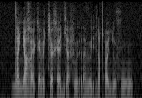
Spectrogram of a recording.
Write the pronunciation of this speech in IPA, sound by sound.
d a ʎ a ʁ ɛː k ɛ β œ c œ x ɛː dʲ aː f u r a ð u rʲ œ qʼ uː ʎ u x uː

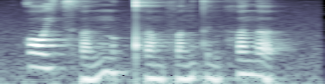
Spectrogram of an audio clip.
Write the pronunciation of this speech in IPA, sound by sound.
k ɔː˥ j t͡sʰ ɐ˨˥ n n̪ ʊ˧ k̚ pʰ ɐ˨ m f ɐ˨˥ ŋ t̪ ɪ˨˥ ŋ h ɐ˥ n ɐ˨ t̚

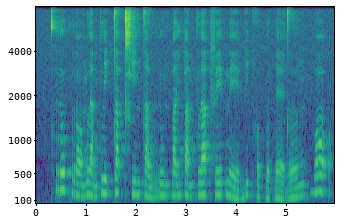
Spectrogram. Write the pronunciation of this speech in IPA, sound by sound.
kʰ r oː˥˩ k̚ r ɔː˩˦ ŋ l a˩˦ m k l i˦˥ ʔ t a˥˩ p̚ t͡ɕʰ i˧ n t a˨˩ w r u˧ n p a˦˥ j p a˧ m k l a˦˥ ʔ f eː˦˥ p̚ m eː˨˩ b i˦˥ ʔ h o˨˩ k̚ l o˨˩ k̚ l ɛː˨˩ d ɤː˦˥ ŋ | b ɔ˥˩ ʔ

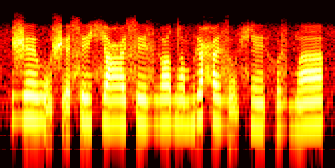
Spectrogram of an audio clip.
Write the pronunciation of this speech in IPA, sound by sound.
ʒ ɛ β o̰ ʃ ɛ̰ ɬ e ç a ʕ ɪ ɬ e z ð i dˤ ẽ b ɪ ħ ɛ z o̰ ç ẽ h ʊ z b ã

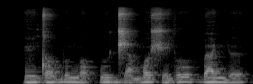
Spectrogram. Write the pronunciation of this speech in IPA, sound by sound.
ɛ̃˨˦ t ɔ˨˦ b o˧ ŋ ɔ˨ k͡p u˧ d͡ʒ a˨ m ɔ˦ ʃ ə˨ j oː˦ ɡ͡b a˦ ɲ ə˧

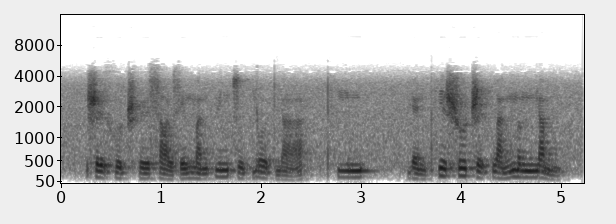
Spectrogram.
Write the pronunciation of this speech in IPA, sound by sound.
ʂ ɻ̩˥˩ x u˧˥ ʈ͡ʂʰ ɻ̩˧˥ s ɑ˨˩ ʊ̯ s e˦ ɪ̯ m a˧˥ n p y˥ n t͡s u˨˩ p j o˥˩ ʊ̯ t̪ j ä˨˩˦ | t̪ʰ i˥ n | p ɥ ɛ˨˩ n t̪ʰ i˥˩ ʂ u˥ ʈ͡ʂ ɻ̩˧˥ k w a˧˥ n n̪ ɤ˥ ŋ n̪ j ä˥˩ m i˩

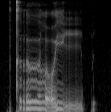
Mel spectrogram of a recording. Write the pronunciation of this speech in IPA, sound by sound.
t r ɯ l o̰ j ḭ p

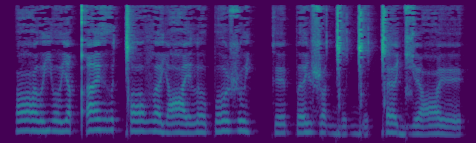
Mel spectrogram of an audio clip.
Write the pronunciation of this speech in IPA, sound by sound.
ʕ o j o j qʼ ɛ ɦ ʊ ǀ ɔ v ɐ j ʕ e l o p o ʐ u j kː ø p ə j ʐ ɔ ɡ͡ǀ ʊ ɡ͡ǀ ʊ ǀ œ d͡ʑ ø ʕ ø

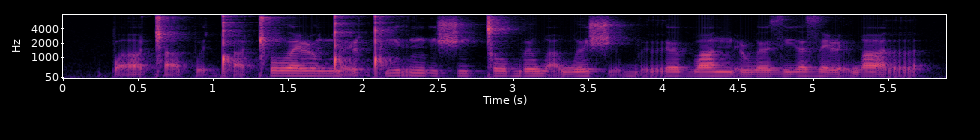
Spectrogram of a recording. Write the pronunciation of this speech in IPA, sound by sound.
p ɑ̰ ǁ ɑ̰ p ə̰ ǃʼ ɑ̰ ǁ o ɐ̯ ɭ o ŋ͡ǃ ə̰ ɭ ǃʼ i r ŋ i ʃ i ǀ o b ə w ɑ̰ w ə ʃ ə̰ b ə̰ r œ b ɑ n ə̰ ɭ w œ z i ɐ̯ z ɛ ɭ ə̰ w ɑ r

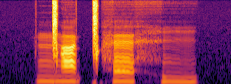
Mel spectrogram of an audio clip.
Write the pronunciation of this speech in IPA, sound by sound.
ŋ͡ǀ a ǀʰ ɛ h i

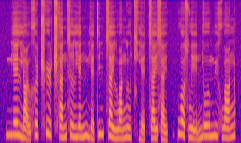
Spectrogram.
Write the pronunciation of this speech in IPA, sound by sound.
m j ɛ˥ l j ɑ̰˨˩ ʊ̯ x ɤ˥˧ ʈ͡ʂʰ ɻ̩˥˩ ʈ͡ʂʰ a˧˥ n s ɹ̩˧ l j ɛ˧˥ n m j ɛ̰˨˩ t̪ y˥ n t͡s a˥˩ ɪ̯ l w ɑ˧˥ ŋ l u˧˥ t͡ɕʰ j ɛ̰˨˩ t͡s a˥ ɪ̯ s a˨ ɪ̯ | p w ɔ˥˩ s w ḛ˨˩ ɪ̯ n̪ j o˥ ʊ̯ m y˥˩ x w ɑ˧˥ ŋ

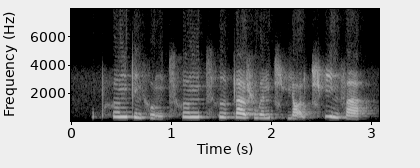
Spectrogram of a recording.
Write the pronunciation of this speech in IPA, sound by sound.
pʰ ɤ˥ ŋ t̪ i˨ n x ʊ̰˨˩ ŋ t͡sʰ ɤ˥ ŋ t͡sʰ ɹ̩˥˧ t̪ ä˥˩ ʂ w ə˧˥ n t͡ɕʰ j ɑ̰˨˩ ʊ̯ t͡ɕʰ i˥˩ n f ä˩

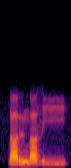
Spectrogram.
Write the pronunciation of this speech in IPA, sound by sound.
ɾ a˧ ɾ ɨ˦ n a˧ z iː˧

